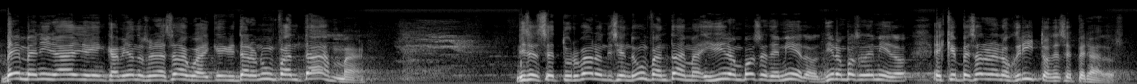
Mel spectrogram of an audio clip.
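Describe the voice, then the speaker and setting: A man preaching an expository sermon, slowing down and dropping low on key words for drama. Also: animated, a little mellow, slight background noise. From Argentina. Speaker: pastor. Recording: long hall reverb.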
